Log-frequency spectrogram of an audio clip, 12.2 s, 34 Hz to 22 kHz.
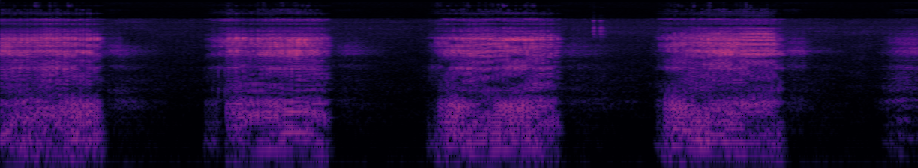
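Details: A young woman passed out at 5 AM after a bonfire party, recorded on a night-vision camera; loud, harsh, rumbling inspiratory snores, about four in twelve seconds, with quieter exhalations between. Heavy snoring in deep sleep.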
